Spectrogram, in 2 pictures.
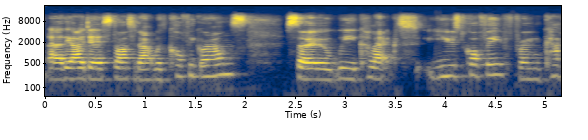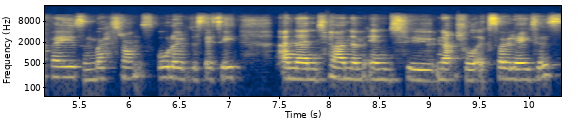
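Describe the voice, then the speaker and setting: A woman co-founder giving an introductory business pitch as a panelist. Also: steady tone, normal speed.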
